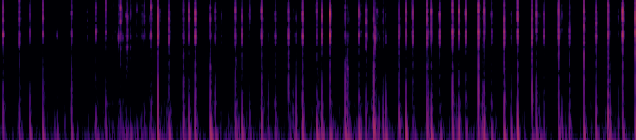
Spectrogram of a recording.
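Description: Fingernails scratch and tap along the body of a hollow, dot-painted wooden rain stick with rattan ends while it is turned in the hand. The result is a quiet, dense stream of short, dry clicks and scratches in an irregular rhythm. Each click is crisp and bright and dies away almost instantly, over a soft low rumble.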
